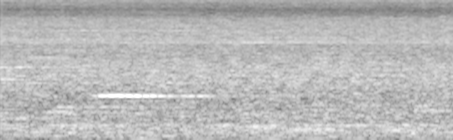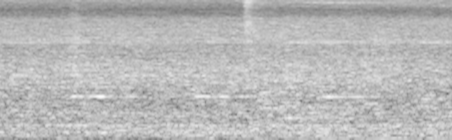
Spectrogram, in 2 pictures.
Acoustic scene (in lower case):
subway train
